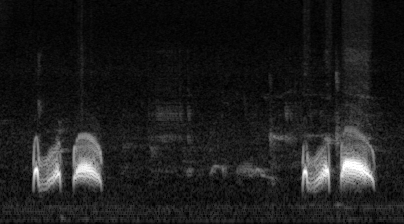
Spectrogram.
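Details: Male and female spotted dove calls to stimulate cooing: two phrases four seconds apart, each a sharp hooked double note followed by a rounded falling coo, faint soft notes in the gap.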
